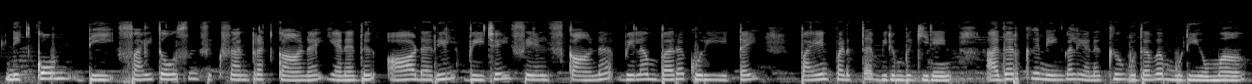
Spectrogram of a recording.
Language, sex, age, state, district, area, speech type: Tamil, female, 18-30, Tamil Nadu, Chengalpattu, urban, read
